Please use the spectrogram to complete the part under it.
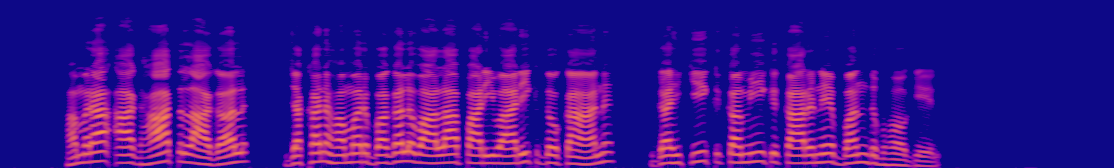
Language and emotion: Maithili, sad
